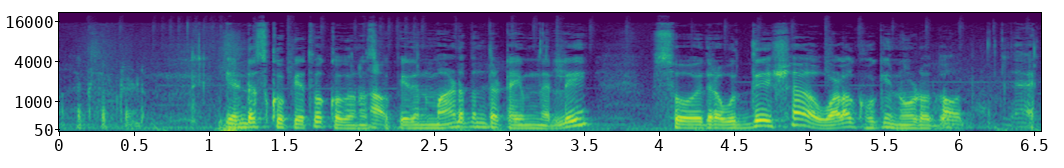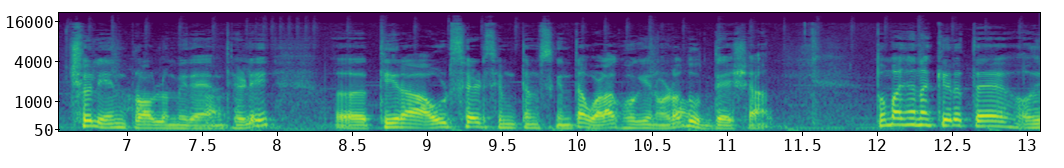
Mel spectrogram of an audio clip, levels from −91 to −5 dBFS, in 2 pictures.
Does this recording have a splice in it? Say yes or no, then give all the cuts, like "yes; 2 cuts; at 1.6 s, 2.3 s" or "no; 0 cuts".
yes; 1 cut; at 1.1 s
